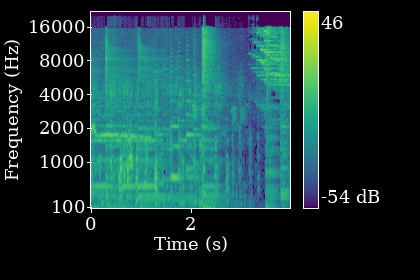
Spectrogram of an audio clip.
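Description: Chickens clucking and squawking close by, busy overlapping calls with a louder burst midway, over a soft background of farmyard noise.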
